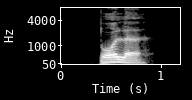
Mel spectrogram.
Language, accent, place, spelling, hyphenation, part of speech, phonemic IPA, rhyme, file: German, Germany, Berlin, Bolle, Bol‧le, noun, /ˈbɔlə/, -ɔlə, De-Bolle.ogg
- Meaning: a thickish, roundish object: 1. bulb, tuber 2. alternative form of Bollen m (“thigh”)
